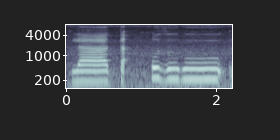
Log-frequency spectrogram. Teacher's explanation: لا جھٹکا دیں گے، حمزہ ہے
